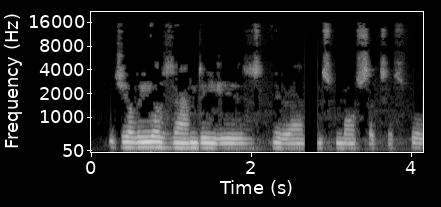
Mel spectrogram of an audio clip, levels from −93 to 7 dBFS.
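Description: At 2.68 s the speech cuts to silence for about 0.16 s, then picks up exactly where it stopped: a rebuffering stall, the player starving for downloaded audio and waiting for more. Unlike a dropout, nothing is skipped; the gap simply adds time.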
